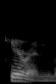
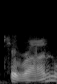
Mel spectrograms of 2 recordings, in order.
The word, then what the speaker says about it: Kiran: You said Kiran, which is the proper way to say it. But some Kiran. – People say Kiran, which is also okay. I respond to both.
